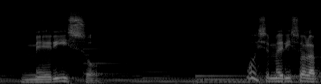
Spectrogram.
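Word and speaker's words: μερίζω: Entonces en el texto del capítulo de Mateo 12, 25, la palabra traducida como dividida proviene del verbo griego que se pronuncia como merizo.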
